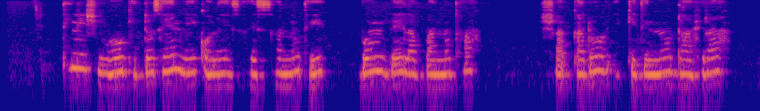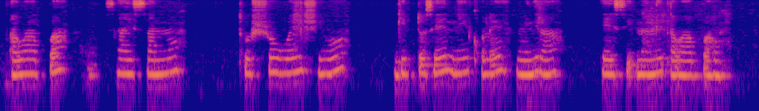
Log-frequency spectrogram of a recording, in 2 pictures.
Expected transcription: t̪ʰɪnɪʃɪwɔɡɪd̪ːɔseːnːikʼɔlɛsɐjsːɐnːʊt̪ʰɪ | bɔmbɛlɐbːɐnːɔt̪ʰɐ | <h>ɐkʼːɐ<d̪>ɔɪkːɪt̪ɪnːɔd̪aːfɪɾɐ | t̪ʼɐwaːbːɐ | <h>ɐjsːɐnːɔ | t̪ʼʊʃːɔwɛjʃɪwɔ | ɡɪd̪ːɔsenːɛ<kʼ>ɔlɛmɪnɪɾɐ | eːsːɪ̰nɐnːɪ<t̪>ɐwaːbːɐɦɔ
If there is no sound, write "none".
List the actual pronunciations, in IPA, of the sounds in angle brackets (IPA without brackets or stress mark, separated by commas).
ʃ, d̪, s, kʼ, t̪ʼ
